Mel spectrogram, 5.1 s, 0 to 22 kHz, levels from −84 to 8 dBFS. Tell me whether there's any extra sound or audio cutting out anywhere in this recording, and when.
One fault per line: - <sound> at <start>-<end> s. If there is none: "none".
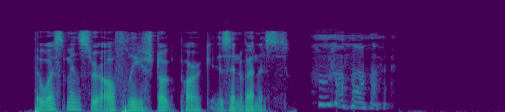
- laugh at 3.1-4.0 s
